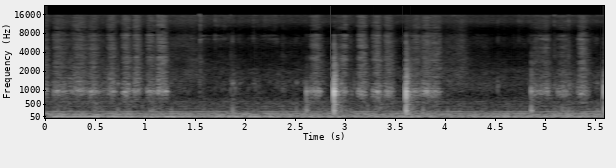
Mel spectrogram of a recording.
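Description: A hand writes with a thick stick of pink chalk on a small wooden-framed chalkboard lying flat. The result is a run of soft, scratchy chalk strokes with a squeaky tone near 950 Hz, over a steady low hum, and a couple of sharper taps stand out partway through.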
